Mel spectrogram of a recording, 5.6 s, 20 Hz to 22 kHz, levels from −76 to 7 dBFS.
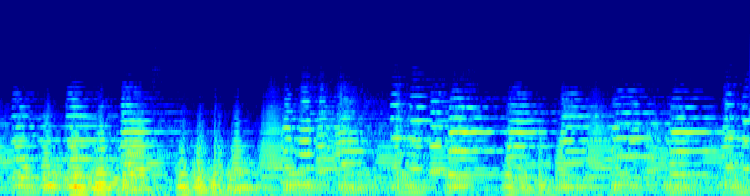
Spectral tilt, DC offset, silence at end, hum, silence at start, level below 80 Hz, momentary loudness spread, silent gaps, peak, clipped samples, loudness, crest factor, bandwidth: -9.5 dB/octave; under 0.1%; 0 s; none; 0 s; -44 dBFS; 6 LU; none; -10 dBFS; under 0.1%; -27 LUFS; 18 dB; 5.8 kHz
